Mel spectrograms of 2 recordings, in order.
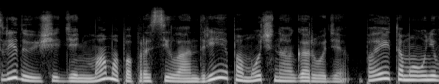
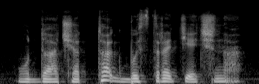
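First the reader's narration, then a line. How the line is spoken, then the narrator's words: Envious mutter through teeth. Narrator (Russian): Сквозь зубы пробормотал Петр, увидев радостного брата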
